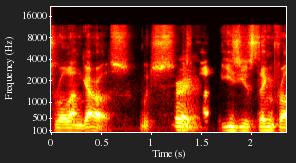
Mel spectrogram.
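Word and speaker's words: Roland-Garros: the French it's not the French open it's rolaros which easiest thing for a lot of people to pronounce and from what I've been told almost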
